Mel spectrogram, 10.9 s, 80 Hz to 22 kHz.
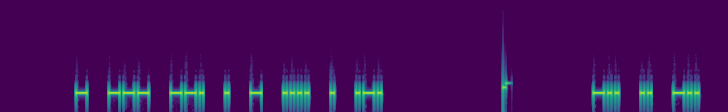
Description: Morse code, heard as a keyed tone, about 22 wpm, spaced as for 16 wpm, 700 Hz. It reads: TOGETHER DID
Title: 2x Character Spacing - Top 300 Words - 22wpm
